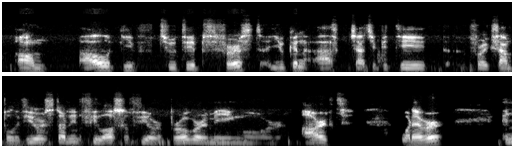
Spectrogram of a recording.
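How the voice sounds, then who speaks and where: At a moderate pace, a man speaks with a medium pitch. His intonation is fairly even. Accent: non-native. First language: not English. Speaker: audience speaker. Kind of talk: panel discussion on X space. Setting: online audio space.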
